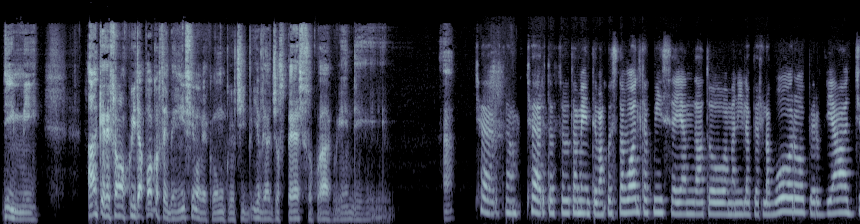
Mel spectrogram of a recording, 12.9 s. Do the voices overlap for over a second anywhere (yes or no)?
no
